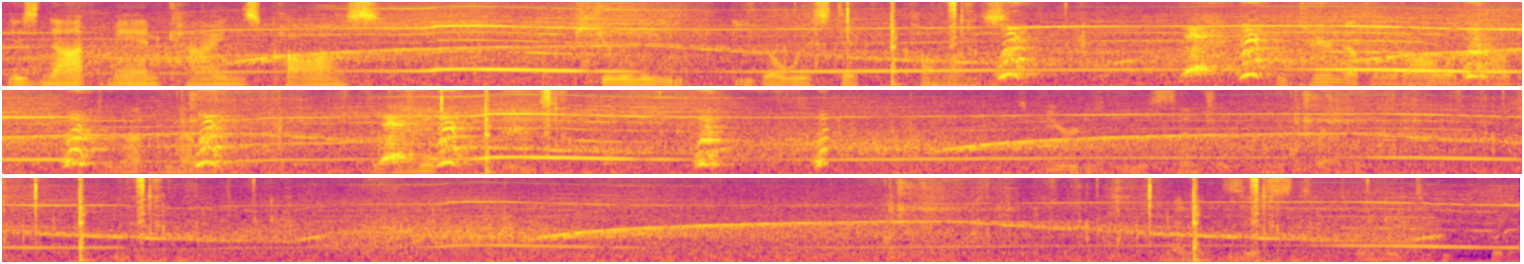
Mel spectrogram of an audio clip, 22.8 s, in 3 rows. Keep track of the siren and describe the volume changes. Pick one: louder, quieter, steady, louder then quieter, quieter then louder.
steady.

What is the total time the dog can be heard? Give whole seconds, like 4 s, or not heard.
7 s.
